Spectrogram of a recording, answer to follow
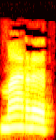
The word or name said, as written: maret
